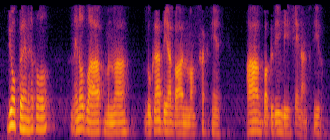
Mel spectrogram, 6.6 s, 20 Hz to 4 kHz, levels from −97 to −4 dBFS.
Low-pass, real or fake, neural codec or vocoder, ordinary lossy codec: 3.6 kHz; fake; codec, 16 kHz in and 24 kHz out, 0.6 kbps, FocalCodec, streaming, 2048 codes; MP3, 24 kbps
